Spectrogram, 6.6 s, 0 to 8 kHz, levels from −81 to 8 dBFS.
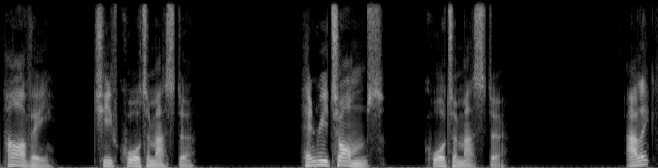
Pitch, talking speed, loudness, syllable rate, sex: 125 Hz, 65 wpm, -21 LUFS, 4.6 syllables/s, male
